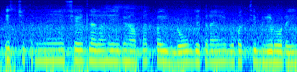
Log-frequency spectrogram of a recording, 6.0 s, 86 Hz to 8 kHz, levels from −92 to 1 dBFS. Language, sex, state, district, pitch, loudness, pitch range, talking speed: Hindi, female, Maharashtra, Aurangabad, 160 Hz, -41 LUFS, 155-170 Hz, 180 wpm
